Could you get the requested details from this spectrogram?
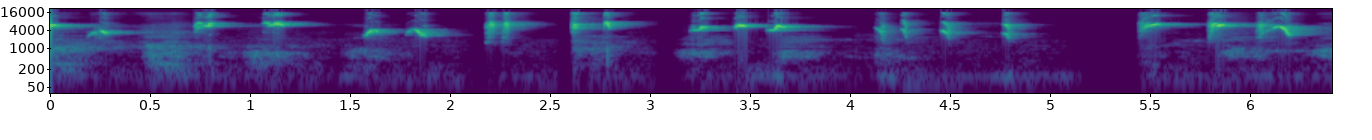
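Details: Javan white-eye song used as a lure to prompt birds to sing: very high, clear chirps and short slurred whistles in quick separate bursts, roughly two or three per second, with brief pauses between phrases.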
